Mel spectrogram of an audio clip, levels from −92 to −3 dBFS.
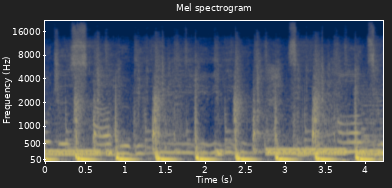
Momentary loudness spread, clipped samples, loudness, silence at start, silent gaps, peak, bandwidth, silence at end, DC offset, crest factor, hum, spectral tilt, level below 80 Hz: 4 LU; under 0.1%; -19 LUFS; 0 s; none; -2 dBFS; 13 kHz; 0 s; under 0.1%; 14 dB; none; -7.5 dB/octave; -20 dBFS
